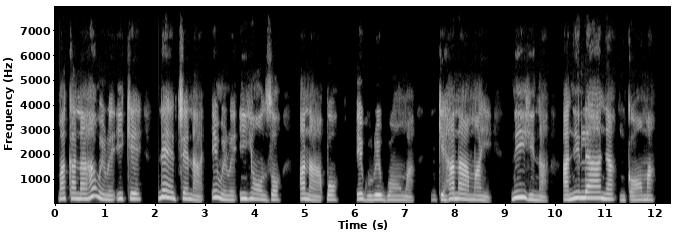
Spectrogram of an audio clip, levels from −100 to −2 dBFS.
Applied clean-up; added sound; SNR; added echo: none; none; none; none.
